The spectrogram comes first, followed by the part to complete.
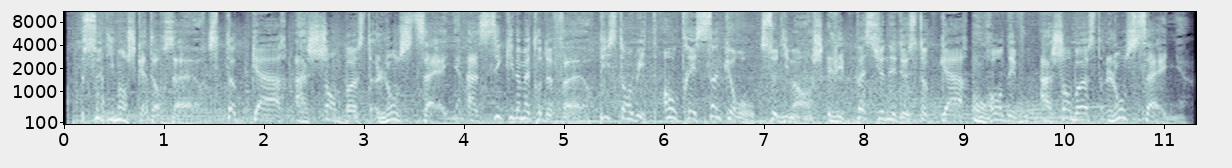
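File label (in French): spot, spots radio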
